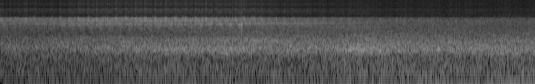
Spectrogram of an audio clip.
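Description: Road vehicle noise: a steady rushing sound that swells slightly in the middle, with a low engine hum coming in near the end.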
